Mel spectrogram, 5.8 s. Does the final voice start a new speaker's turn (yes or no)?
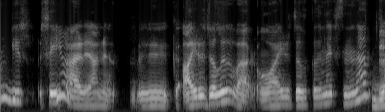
no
